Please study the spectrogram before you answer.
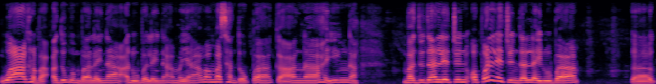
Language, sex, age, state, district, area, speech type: Manipuri, female, 60+, Manipur, Imphal East, rural, spontaneous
